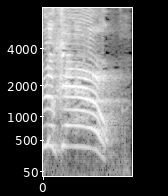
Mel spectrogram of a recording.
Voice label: Look Out, male; svencoop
